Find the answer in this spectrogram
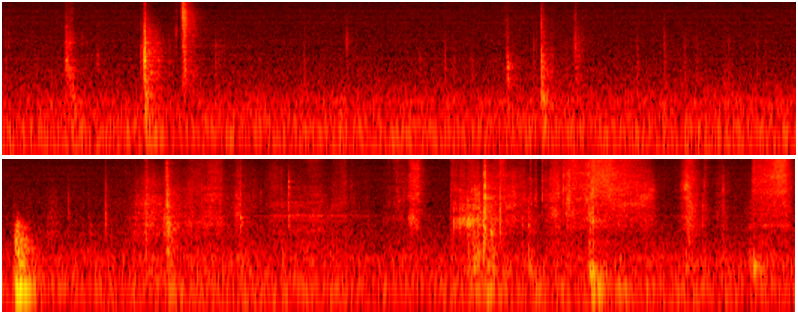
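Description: Paper and chipboard being handled and pressed into place on a work table: a few sharp taps about a second in and a duller knock about halfway, then paper rustling and rubbing in the second half.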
